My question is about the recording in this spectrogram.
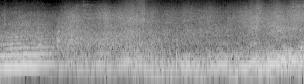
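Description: Rally car engine at full throttle, its note dropping away after about a second, then wavering up and down through the revs and rising again near the end.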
